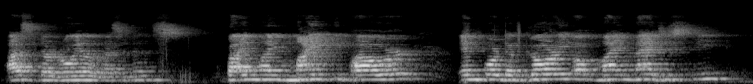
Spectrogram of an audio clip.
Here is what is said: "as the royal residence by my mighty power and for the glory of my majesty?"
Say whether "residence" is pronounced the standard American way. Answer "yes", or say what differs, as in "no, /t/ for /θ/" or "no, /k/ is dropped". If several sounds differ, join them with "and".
no, /s/ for /z/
